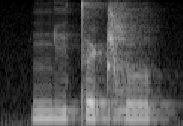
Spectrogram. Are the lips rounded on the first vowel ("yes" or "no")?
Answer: no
